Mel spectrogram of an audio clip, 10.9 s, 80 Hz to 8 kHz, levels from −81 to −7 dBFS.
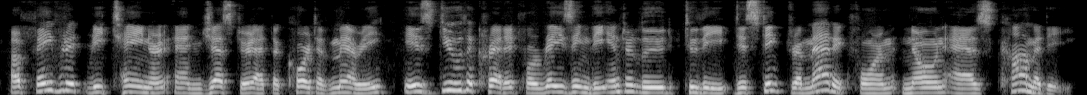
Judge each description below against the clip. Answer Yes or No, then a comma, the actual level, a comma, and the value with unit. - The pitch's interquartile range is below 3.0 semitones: No, average, 3.4 semitones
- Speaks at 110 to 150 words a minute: Yes, average, 145 wpm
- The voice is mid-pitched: Yes, medium, 165 Hz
